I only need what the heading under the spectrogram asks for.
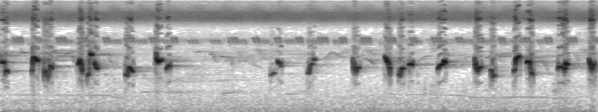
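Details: Sooty-headed bulbul challenging a rival with chirpy, slurred notes, a short lull near the middle, then renewed quick chirping, over a constant high hiss.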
